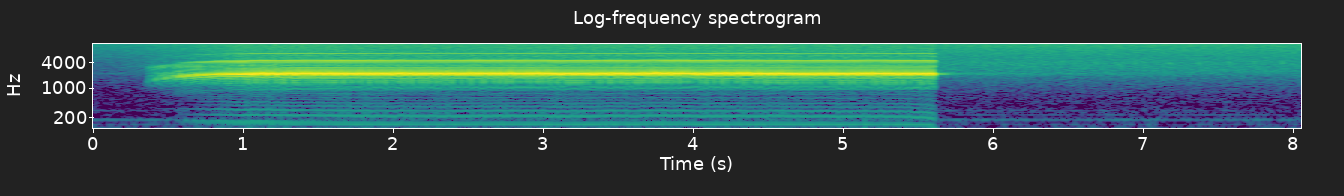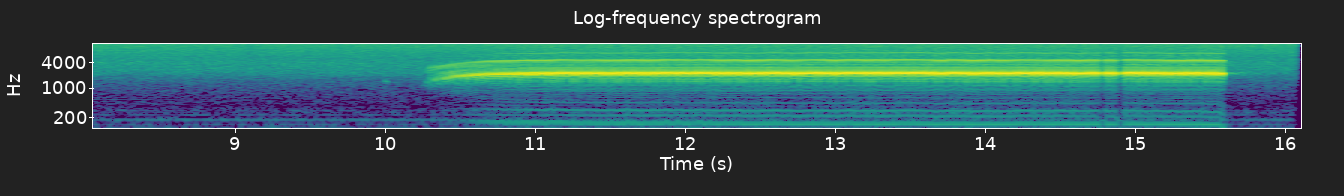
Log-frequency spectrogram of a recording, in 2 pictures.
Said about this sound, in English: In the closely related southern toad, the trill is roughly twice as fast, with 68 to 78 pulsations per second, at a frequency of 2150 cycles per second.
